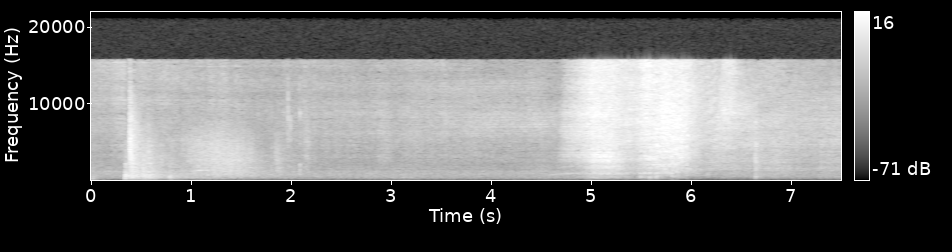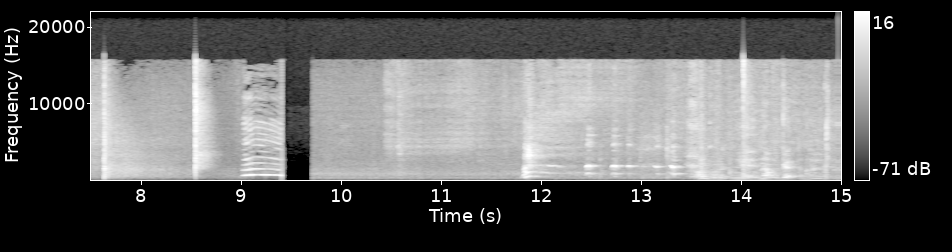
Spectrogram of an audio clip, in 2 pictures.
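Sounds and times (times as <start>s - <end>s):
firework rushing hiss: 0.0s - 8.6s, 10.0s - 12.9s
firework cracks: 0.0s - 8.9s, 10.5s - 11.5s
high-pitched cry: 9.0s - 9.5s.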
